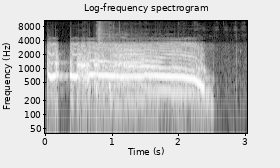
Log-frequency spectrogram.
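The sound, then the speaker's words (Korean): A person imitates a rooster's crow, performed slowly as a second attempt: one loud, drawn-out cock-a-doodle-doo with a short opening note, a brief gap, then a long sustained cry that falls away at the end. “자, 그러면 수탁을 다시 한번 천천히 가볼게요.”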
